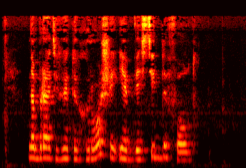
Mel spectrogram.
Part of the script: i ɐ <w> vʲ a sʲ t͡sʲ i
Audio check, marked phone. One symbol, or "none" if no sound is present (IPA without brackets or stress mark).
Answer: b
